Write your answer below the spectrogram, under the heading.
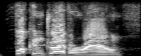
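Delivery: menacing, loud, high, intimidating tone. A player speaks as their character, trying to intimidate a man: intimidating. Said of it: "try to intimidate him".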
